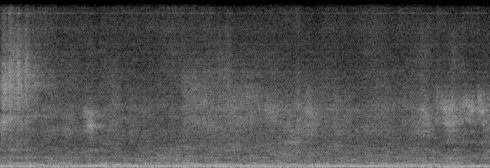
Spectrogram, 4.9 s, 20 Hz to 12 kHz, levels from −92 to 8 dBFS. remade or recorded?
remade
